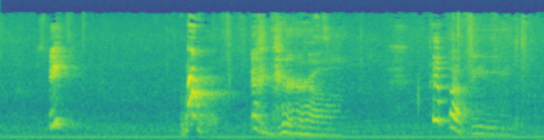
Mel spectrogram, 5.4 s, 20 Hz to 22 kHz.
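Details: A 12-week-old female Miniature Schnauzer puppy learning tricks barks sharply on the 'speak' command. A short yelp is followed by a louder bark and a sliding, descending cry, then a quick double bark near the end, over a constant electrical hum.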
